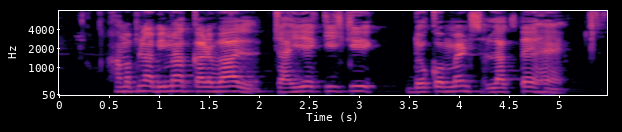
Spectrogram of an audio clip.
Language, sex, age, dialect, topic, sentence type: Magahi, male, 18-24, Northeastern/Surjapuri, banking, question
